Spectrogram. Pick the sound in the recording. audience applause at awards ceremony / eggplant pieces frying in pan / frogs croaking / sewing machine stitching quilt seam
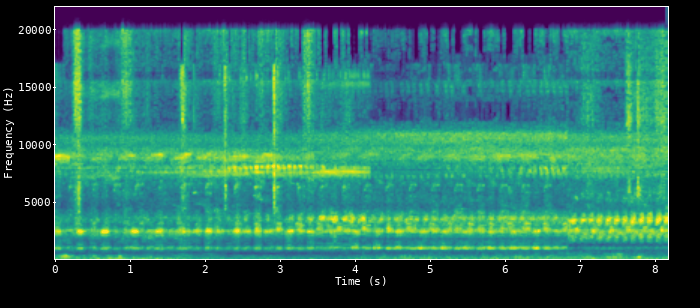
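frogs croaking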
